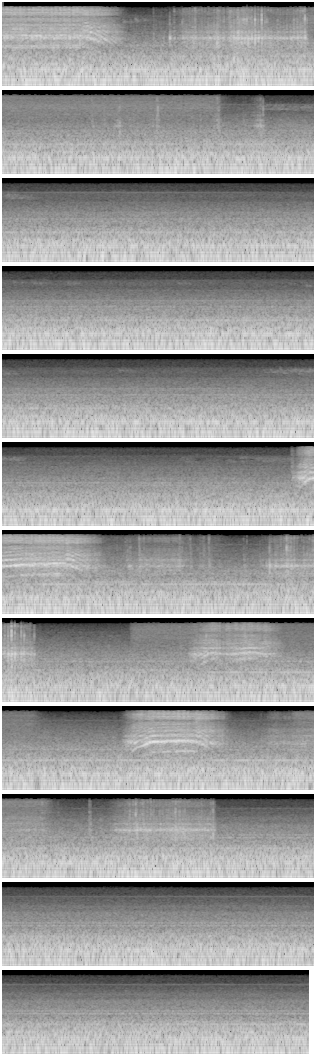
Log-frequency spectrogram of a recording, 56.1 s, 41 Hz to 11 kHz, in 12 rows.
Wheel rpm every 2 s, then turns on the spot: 110, 10, 10, 0, 0, 0, 0, 0, 0, 0, 0, 0, 0, 0, 90, 30, 20, 10, 40, 20, 50, 20, 20, 0, 0, 0, 0, 0.
2-6 32-34 44-46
